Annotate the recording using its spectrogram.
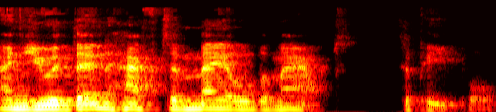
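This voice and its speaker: A man with a British accent speaks at a medium pitch and a moderate pace. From UK. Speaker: talent acquisition leader. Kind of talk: interview.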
